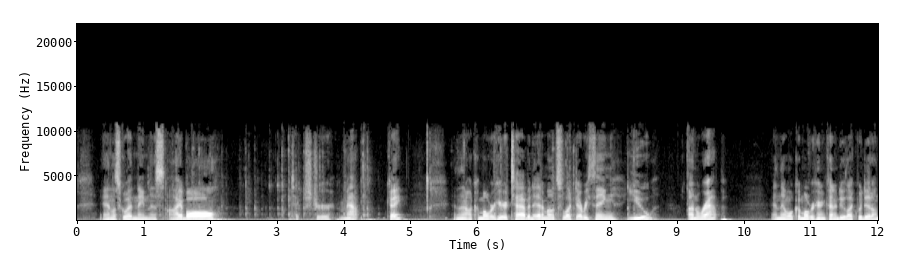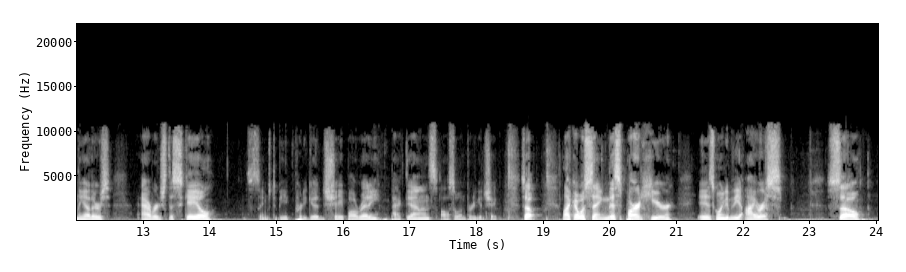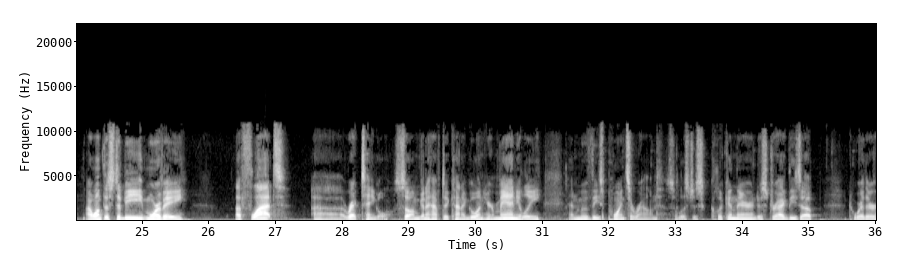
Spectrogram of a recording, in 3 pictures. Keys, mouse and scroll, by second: 0.3 click, 5.6 right click, 6.3 Tab, 7.1 a, 7.3 a, 8.2 u, 10.9 click, 15.1 click, 15.5 click, 17.5 scroll up 3, 19.5 shift+middle click, 20.4 a, 20.5-20.9 scroll up 3, 20.9 right click, 22.2 ctrl+l, 22.9-23.3 scroll down 2, 23.3 shift+middle click, 23.7 g, 24.6 click, 24.8 shift+middle click, 28.9 shift+middle click, 29.7-30.1 scroll up 2, 30.1 shift+middle click, 31.1 right click, 31.3 g, 32.2 click, 32.6 right click, 32.8 g, 33.7 click, 34.1 right click, 34.3 g, 35.3 click, 35.7 right click, 35.8 g.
